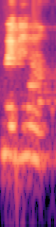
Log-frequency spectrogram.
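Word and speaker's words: Cynefin: qui est assez connu, qui se prononce Knevin en anglais, sur la théorie de la complexité.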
